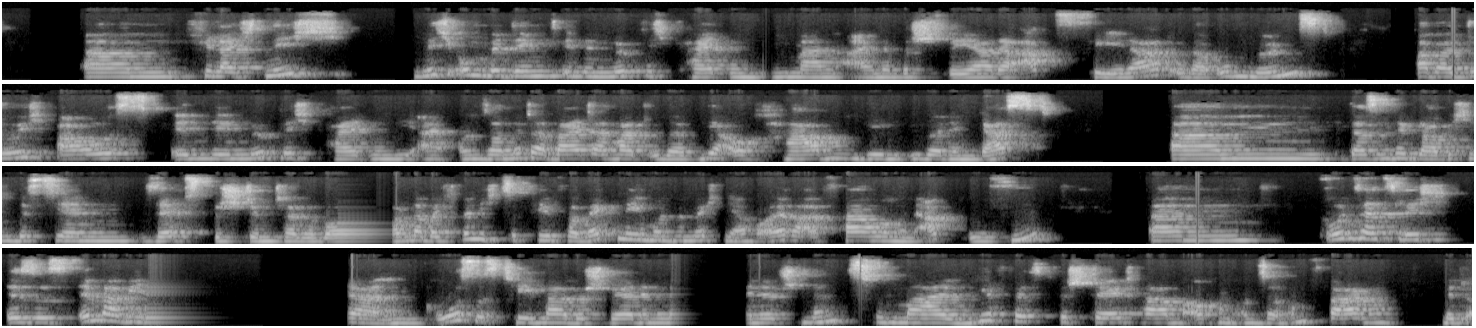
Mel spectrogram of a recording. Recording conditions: video call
